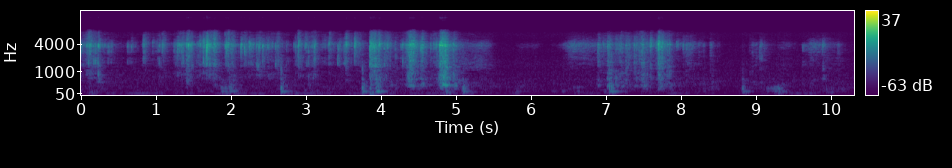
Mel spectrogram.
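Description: Foil wrapper of a 2017-18 Synergy hockey card pack being torn open and crinkled by hand. A dense run of rustling lasts about five seconds, then a short pause, then about two more seconds of crinkling as the wrapper is pulled apart.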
